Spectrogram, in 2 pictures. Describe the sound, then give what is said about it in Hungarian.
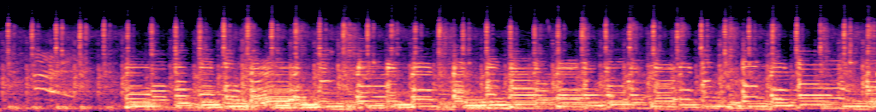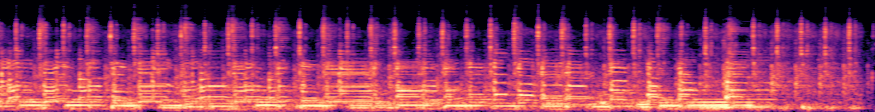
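An upbeat instrumental intro tune plays at a steady, loud level, with a driving regular beat under layered melodic and chordal parts, continuing without any talking. “Jó, akkor, akkor elindítom az intrót.”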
